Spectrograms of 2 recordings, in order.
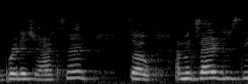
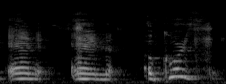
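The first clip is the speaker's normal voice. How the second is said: ordinary delivery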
